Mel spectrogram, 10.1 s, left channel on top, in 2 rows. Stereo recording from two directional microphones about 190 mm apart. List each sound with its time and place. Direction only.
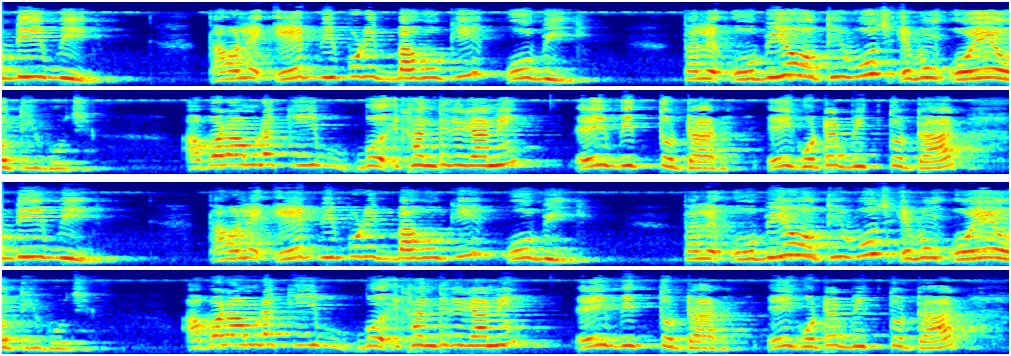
0.0 s a woman's voice: 35° left (ahead or behind)
5.9 s a woman's voice: 20° left (ahead or behind)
